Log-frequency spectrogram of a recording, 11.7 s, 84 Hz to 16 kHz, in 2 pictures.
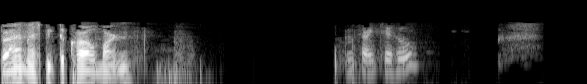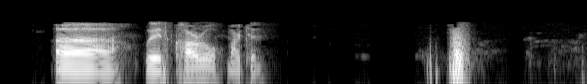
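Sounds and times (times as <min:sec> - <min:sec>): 
speech: 0:00.0 - 0:01.5, 0:03.5 - 0:04.3, 0:06.4 - 0:08.6
quick breathy inhales: 0:05.0 - 0:05.4
single sharp loud sneeze: 0:10.2 - 0:10.6.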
